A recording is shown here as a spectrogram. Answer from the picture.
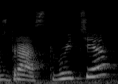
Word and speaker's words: Здравствуйте: So, see, that's our здравствуйте, да, здравствуйте, да, so remember we don't pronounce this v.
